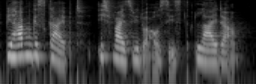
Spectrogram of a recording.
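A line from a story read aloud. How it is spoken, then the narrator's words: Theatrical sigh. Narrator (German): seufzte theatralisch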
